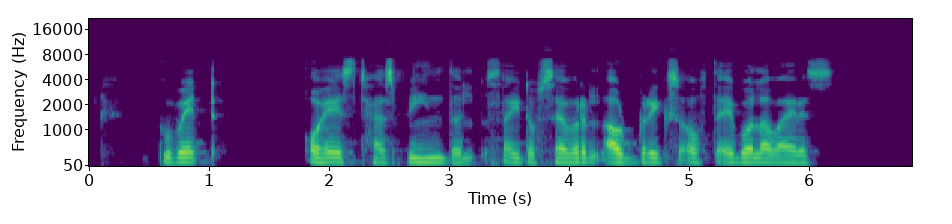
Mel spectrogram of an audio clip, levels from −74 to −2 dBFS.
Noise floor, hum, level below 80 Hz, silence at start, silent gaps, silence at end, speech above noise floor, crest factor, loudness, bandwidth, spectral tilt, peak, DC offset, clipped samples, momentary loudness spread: under -90 dBFS; none; -62 dBFS; 0.6 s; none; 0.7 s; over 69 dB; 20 dB; -22 LUFS; 7.4 kHz; -5.5 dB/octave; -2 dBFS; under 0.1%; under 0.1%; 9 LU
